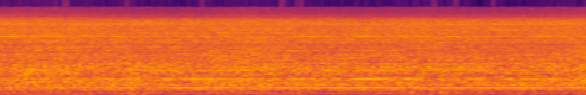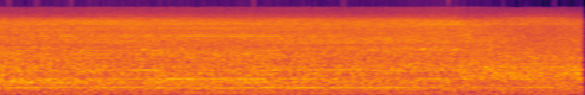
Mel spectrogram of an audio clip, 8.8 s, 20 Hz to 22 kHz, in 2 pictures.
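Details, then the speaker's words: Hoover Elite vacuum motor with brand new bearings, fitted to a Futura and already run for 10 minutes: smooth, even high-pitched roar with a steady tone and no rumble or rattle; motor runs healthy. "I had the thing running for 10 minutes, seems to sound fine to me. Don't know why it would sound bad anyway, got brand new bearings in it."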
